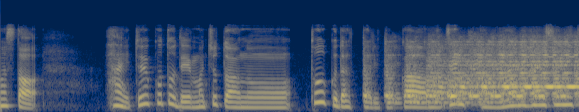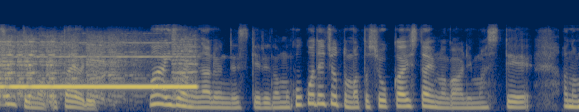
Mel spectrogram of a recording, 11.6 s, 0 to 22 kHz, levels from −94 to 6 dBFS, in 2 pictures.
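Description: From 3.63 s to 7.89 s a feedback howl builds: sound looping between two devices in the same room gains level each trip, narrowing to a tone near 1 kHz, with the loop repeating roughly every fifth of a second, and it peaks about 7 dB above the speech. Unlike echo, whose repeats fade, these repeats grow, and the top end stops at 8 kHz, which fits the call path's bandwidth.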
